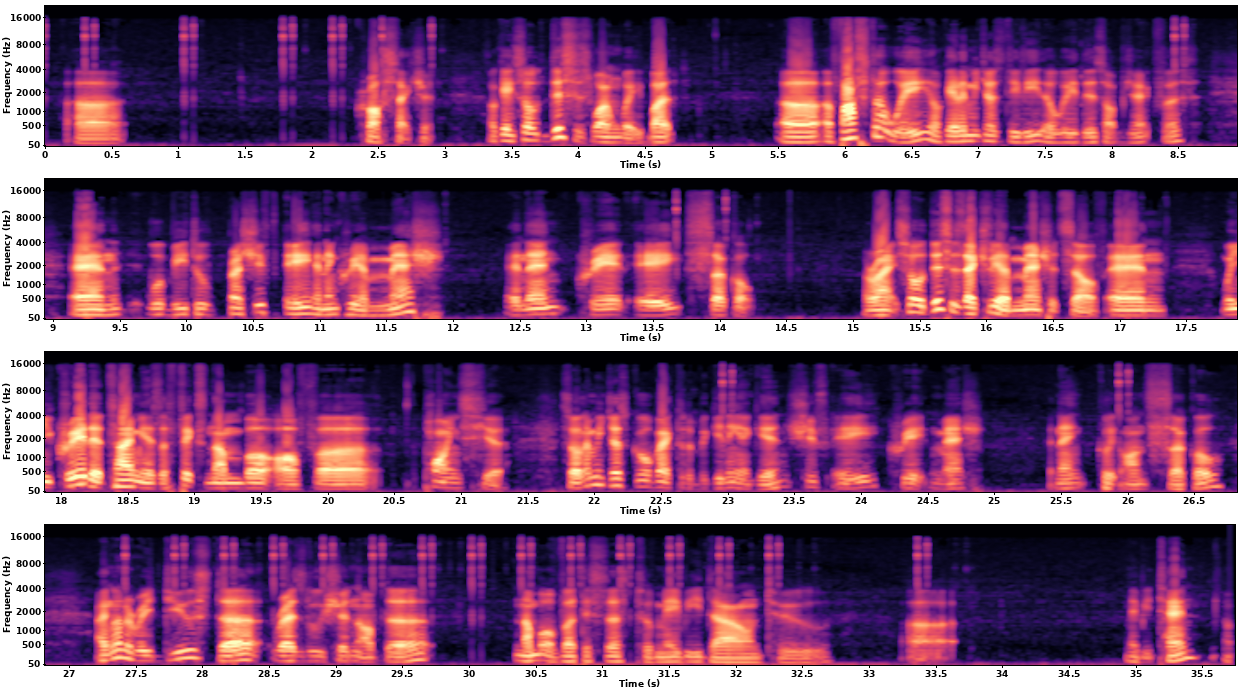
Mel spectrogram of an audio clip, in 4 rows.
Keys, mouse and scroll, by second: 0.1 g, 0.2 right click, 1.7 g, 2.1 click, 2.4 right click, 2.7 g, 3.1 click, 4.2 middle click, 4.9 Tab, 5.2 middle click, 6.2 scroll up 1, 6.4-8.0 scroll down 1, 8.0 x, 8.7 click, 10.7 shift+a, 14.2 click, 15.1 middle click, 15.8 Tab, 16.2 middle click, 18.4-20.6 scroll up 1, 20.6 middle click, 21.6 Tab, 22.8 x, 23.2 click, 24.0 shift+a, 26.4-31.6 drag.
